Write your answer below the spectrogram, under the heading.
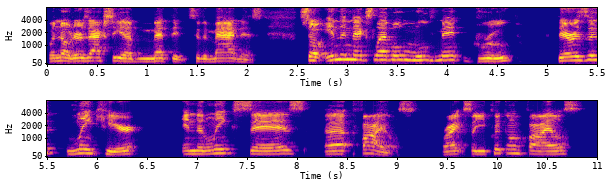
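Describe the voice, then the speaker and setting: This man's voice is high-pitched with a bright, sharp tone and ordinary pitch variation. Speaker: business coach. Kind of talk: online coaching session. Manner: fast; casual.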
